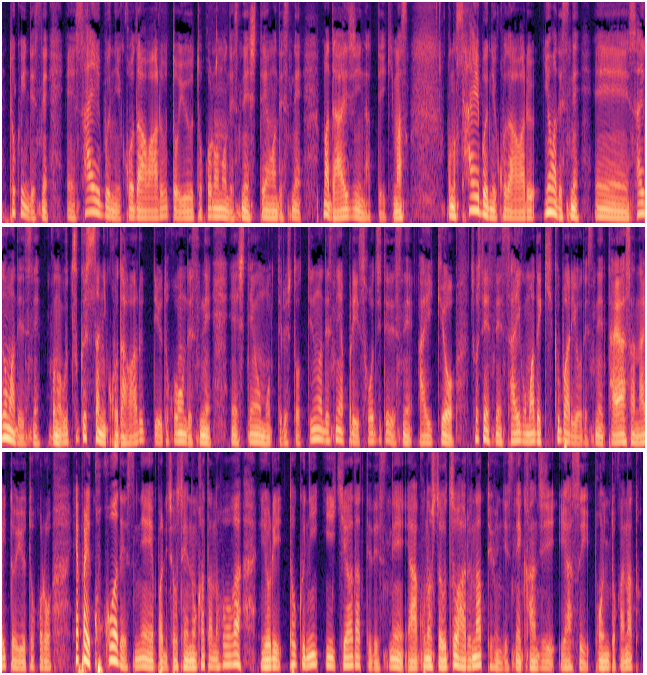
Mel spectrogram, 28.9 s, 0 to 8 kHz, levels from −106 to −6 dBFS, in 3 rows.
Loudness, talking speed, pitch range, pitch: -23 LUFS, 430 characters per minute, 85-110 Hz, 95 Hz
